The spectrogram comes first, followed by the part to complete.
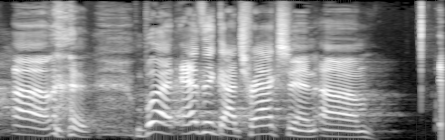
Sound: chuckling

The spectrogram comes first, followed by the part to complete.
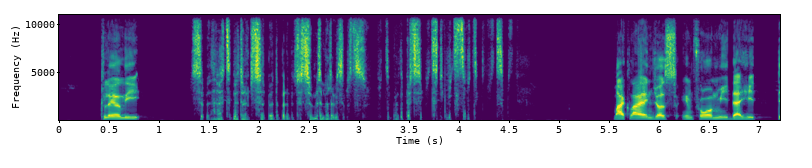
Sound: whispers

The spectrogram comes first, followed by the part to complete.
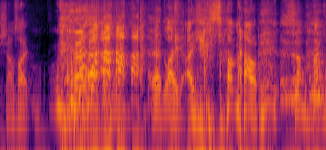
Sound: laugh

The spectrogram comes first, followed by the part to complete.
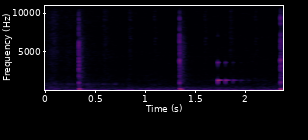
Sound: text tone

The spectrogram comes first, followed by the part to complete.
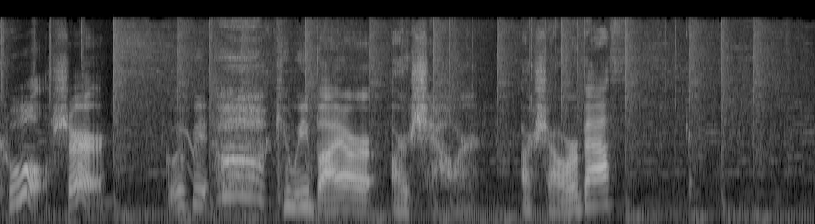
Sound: gasps

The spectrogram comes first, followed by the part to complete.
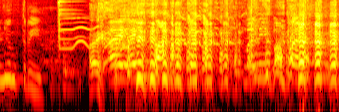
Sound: laughter; laughs

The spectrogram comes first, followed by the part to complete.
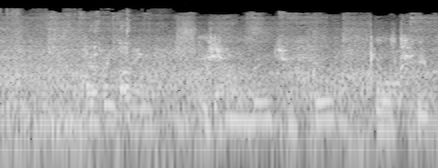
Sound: chuckles

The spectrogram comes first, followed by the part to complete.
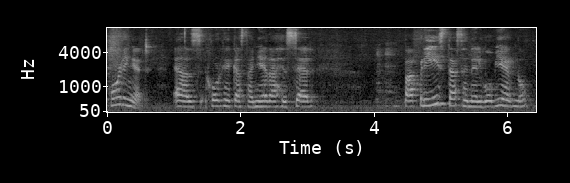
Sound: spanish

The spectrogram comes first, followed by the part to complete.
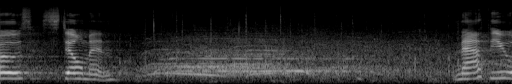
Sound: applause

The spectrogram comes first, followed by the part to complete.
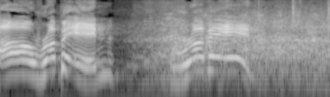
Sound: audience laughing

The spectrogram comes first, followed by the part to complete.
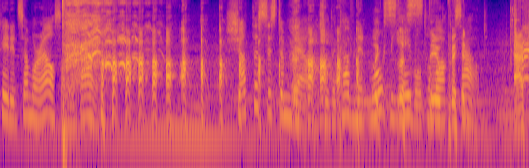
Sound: laughs

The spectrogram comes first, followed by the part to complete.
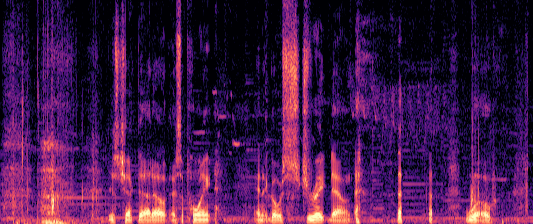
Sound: chuckles

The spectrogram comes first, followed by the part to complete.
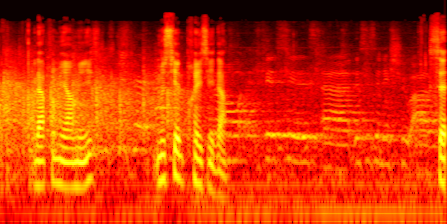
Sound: applause

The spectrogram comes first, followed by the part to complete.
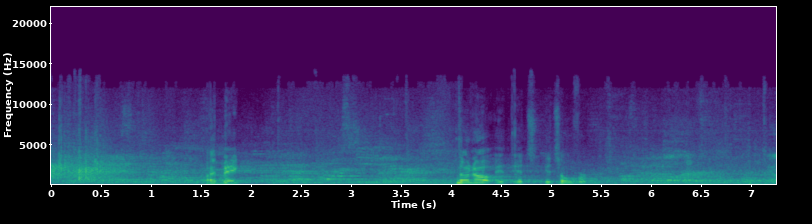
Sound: applause

